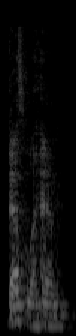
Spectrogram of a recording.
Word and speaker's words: Bethlehem: Bethlehem is how the city name is actually pronounced in the English.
